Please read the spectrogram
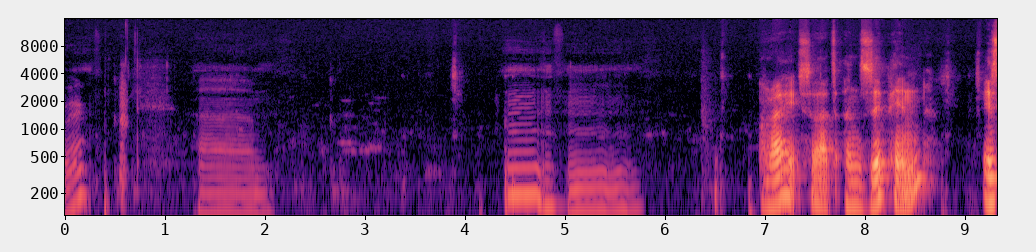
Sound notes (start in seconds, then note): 4.4 hums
